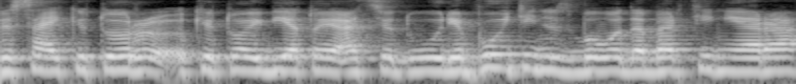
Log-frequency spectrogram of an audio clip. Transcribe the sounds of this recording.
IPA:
ʋʲɪˈsɐɪ kʲɪˈtʊr kʲɪˈtoːj ˈʋʲiɛtoːj ɐtʲsʲɪˈduːrʲeː ˈbʊɪtʲɪnʲɪs ˈbʊʋoː dɐˈbɐr ˈtʲiː nʲeːˈrɐ

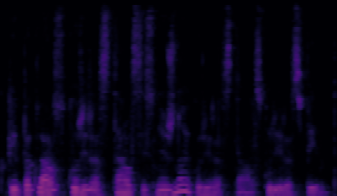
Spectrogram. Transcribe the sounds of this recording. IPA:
kɐɪp pɐˈklˠɐʊsʲtʲ kʊr iːˈrɐ ˈstɐlˠs jɪs nʲɛʒʲɪˈnuɔjɛ kʊr iːˈrɐ ˈstɐlˠs kʊr iːˈrɐ ˈsʲpʲiːntɐ

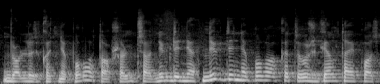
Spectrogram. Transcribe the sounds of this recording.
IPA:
ˈɡɐlʲ ɪr kɐt nʲɛˈbʊʋoː toː ˈʃɐlʲt͡sʲoː ˈnʲɪɡdʲɪ nʲɛ ˈnʲɪɡdʲɪ nʲɛˈbʊʋoː kɐt ʊʒʲˈɡʲɛlˠtɐɪ ˈkoːjɛs

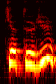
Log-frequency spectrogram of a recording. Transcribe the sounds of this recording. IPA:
kʲɛtʊˈrʲɪ

